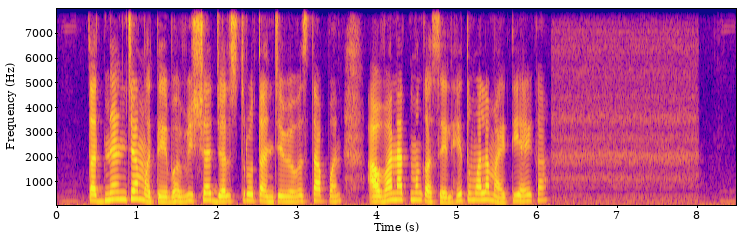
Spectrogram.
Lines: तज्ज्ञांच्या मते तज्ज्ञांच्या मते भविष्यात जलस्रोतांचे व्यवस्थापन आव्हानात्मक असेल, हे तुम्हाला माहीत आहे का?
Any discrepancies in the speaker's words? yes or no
yes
